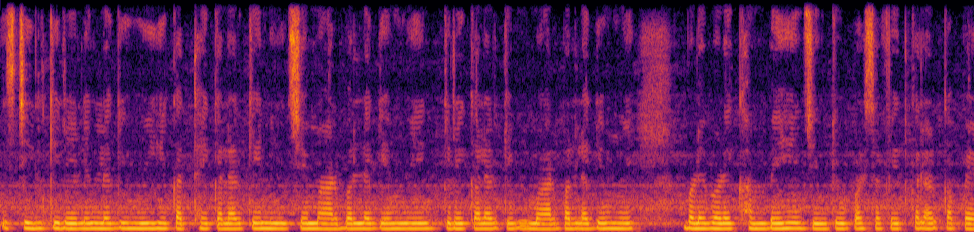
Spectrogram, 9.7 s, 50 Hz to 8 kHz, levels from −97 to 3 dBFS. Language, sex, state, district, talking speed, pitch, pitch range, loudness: Hindi, female, Maharashtra, Nagpur, 190 wpm, 180 Hz, 180-185 Hz, -15 LUFS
